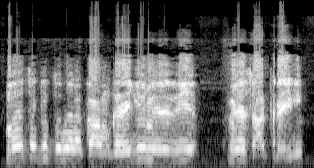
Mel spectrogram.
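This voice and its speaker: Distressed, pleading man, high-pitched and bright. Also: fairly quick, dry recording. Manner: pleading, repetitive, swearing oaths. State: distressed, tearful. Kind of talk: emotional private phone argument. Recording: recorded phone call. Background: phone call audio.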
